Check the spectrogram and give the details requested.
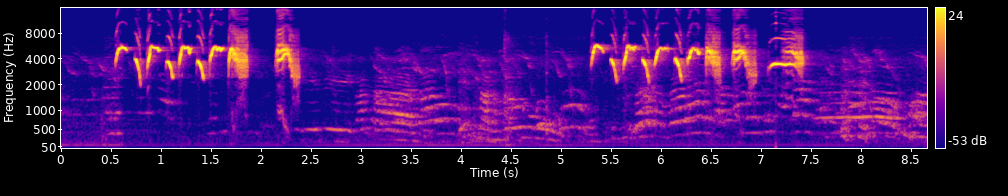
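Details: Wild Oriental magpie-robin singing its natural song: two bursts of rapid, high whistled notes with sharp downward slurs, about eleven notes each, separated by a few seconds of softer chattering.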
